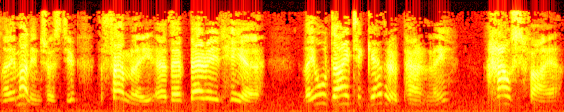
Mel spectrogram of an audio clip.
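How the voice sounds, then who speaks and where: An actor playing an eager but hesitant man in a naturalistic radio drama, husky and sharp, speaking tentatively with halting questions. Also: sits high, very animated, exaggerated voice. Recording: dull radio recording.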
